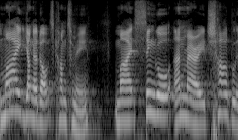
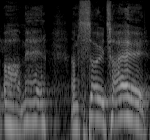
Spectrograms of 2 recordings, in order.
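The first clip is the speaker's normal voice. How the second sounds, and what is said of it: Sleepy, worn-out impersonation of others. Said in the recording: “They're not on drugs or anything. That's just my impersonation of them.”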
